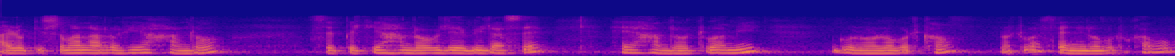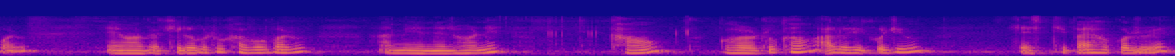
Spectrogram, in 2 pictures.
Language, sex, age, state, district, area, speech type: Assamese, female, 60+, Assam, Charaideo, rural, spontaneous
